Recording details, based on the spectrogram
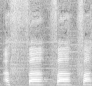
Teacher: Hams itu yaitu berdesis lepas, ya. Jadi f, jadi fa maupun berharakat fathah, kasrah ataupun dhamma, yaitu ataupun juga sukun, itu berdesisnya lepas. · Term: al-hams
